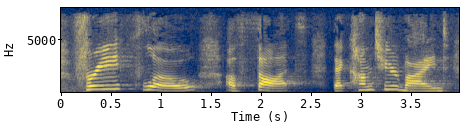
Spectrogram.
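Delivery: free flow said slowly, every sound clear; slow and careful. Shown as a demonstration. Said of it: "don't say that too fast".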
